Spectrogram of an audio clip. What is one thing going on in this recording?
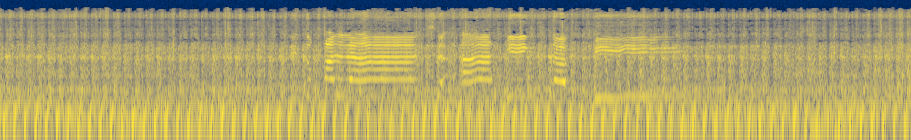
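A boat engine chugs steadily and fast.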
